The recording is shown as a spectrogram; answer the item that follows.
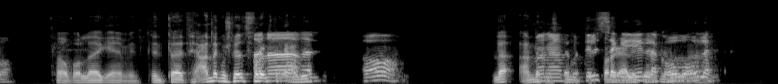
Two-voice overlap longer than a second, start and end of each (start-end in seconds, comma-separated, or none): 5.3-7.2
